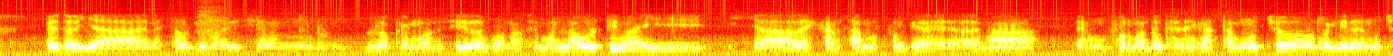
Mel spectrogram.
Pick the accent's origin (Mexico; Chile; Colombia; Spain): Spain; Canary Islands; moved away as an adult; now in Seville, Spain; yo, por ejemplo, que vine de Canarias a estudiar aquí a Sevilla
